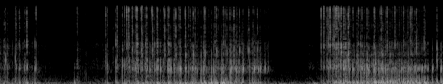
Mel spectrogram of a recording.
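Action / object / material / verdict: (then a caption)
scrape / plastic hairbrush bristles / plastic / none. A pink plastic detangling hairbrush is held bristles-up while long acrylic nails strum and scratch its flexible plastic bristles. The result is dense, rapid crackly scratching in bursts, with brief quieter pauses between them.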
